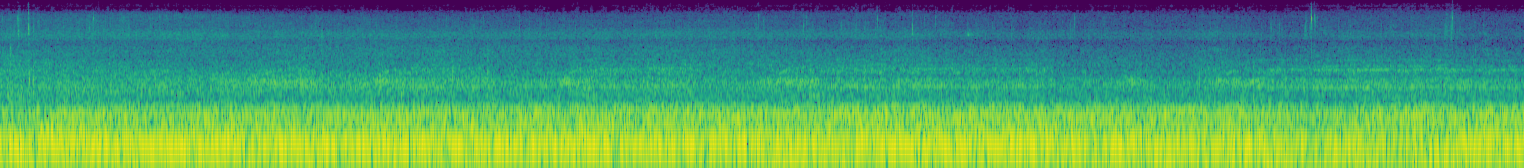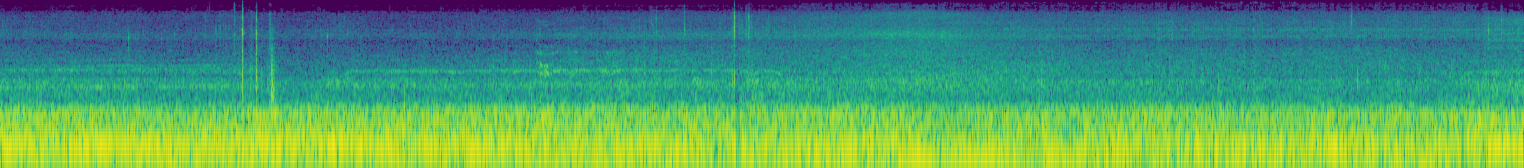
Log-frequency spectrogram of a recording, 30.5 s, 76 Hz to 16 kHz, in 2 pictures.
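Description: Steady low rumble of wind buffeting and tyre noise picked up by a camera on a moving bicycle, with a few faint ticks, the clearest about 18 seconds in.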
